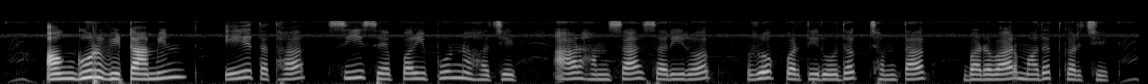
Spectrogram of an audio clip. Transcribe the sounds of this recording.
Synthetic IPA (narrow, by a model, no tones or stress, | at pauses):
əŋɡuɾʋiʈamin | et̪ət̪ʰa | sisepəɾipuɾnəɦət͡ʃʰek̚ | a̰ɾɦəmsasəɾiɾək | ɾoɡ̚pɾət̪iɾod̪ʱək̚t͡ʃʰəmt̪ak | bəɽʋaɾməd̪ət̪kəɾt͡ʃʰek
